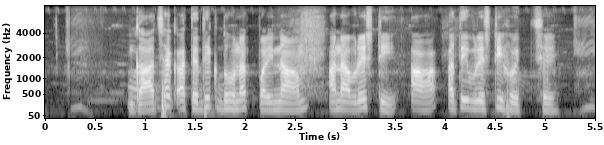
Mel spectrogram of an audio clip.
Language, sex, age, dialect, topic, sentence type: Maithili, male, 18-24, Southern/Standard, agriculture, statement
